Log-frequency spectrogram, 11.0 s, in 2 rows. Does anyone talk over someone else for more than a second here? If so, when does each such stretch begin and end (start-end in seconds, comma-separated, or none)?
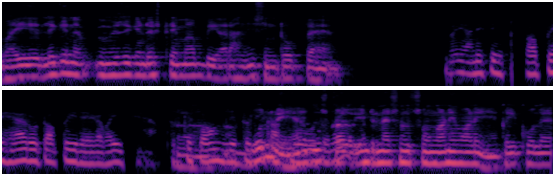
7.2-9.0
